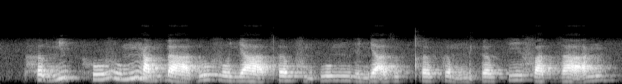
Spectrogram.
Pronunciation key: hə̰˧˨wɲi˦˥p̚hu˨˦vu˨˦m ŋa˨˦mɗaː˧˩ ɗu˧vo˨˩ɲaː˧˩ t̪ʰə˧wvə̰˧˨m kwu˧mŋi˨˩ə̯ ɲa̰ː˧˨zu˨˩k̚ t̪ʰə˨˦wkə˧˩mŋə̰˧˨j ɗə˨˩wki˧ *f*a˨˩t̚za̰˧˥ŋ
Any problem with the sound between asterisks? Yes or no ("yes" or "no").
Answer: no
